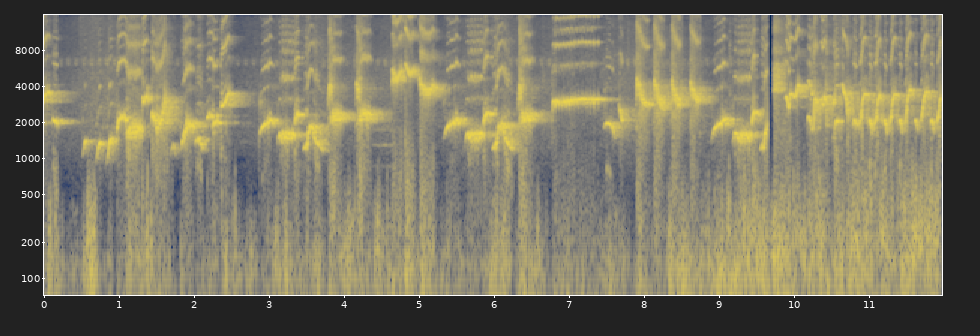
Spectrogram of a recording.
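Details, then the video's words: Morning song of an oriental magpie-robin (murai batu) for stirring rival birds; rich, fast sequence of varied whistles, slurs and chirps, loud and continuous with brief pauses. "kicauan murai batu pagi hari cocok buat naikan emosi lawan"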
